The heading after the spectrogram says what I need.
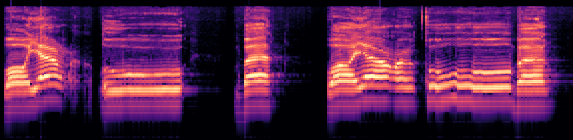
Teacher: আইনের উচ্চারণটা কিন্তু গলার ভিতর থেকে শক্ত হয়ে আসবে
